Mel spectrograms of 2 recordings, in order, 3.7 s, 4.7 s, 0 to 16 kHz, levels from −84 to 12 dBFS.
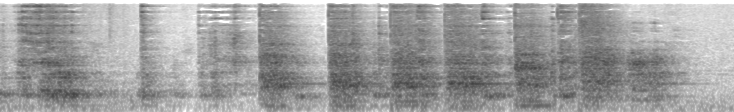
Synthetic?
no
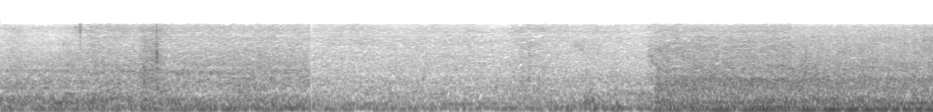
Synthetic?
yes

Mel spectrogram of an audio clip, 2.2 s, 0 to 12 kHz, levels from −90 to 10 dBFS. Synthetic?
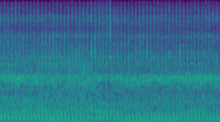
yes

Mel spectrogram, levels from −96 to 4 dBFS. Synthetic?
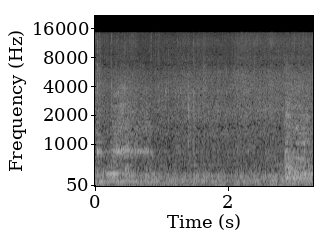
no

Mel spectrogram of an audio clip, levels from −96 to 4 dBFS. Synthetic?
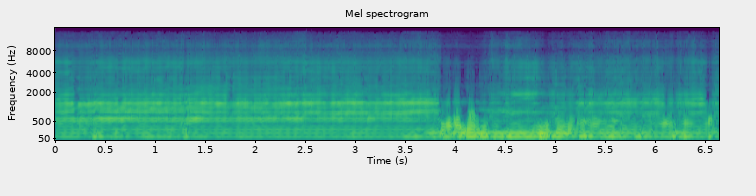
yes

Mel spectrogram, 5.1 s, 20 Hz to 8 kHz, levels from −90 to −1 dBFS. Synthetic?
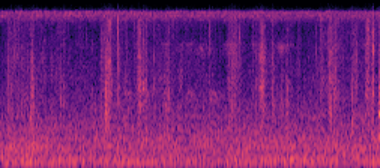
yes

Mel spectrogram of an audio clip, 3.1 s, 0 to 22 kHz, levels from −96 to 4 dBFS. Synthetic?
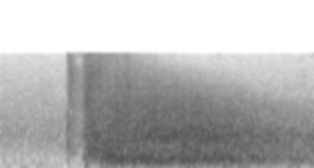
no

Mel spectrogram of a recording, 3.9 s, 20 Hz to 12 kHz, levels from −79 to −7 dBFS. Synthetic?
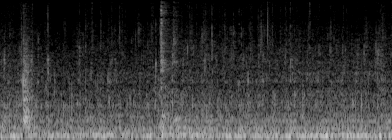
no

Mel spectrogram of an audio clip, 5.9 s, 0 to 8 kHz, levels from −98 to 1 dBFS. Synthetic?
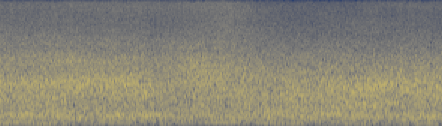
yes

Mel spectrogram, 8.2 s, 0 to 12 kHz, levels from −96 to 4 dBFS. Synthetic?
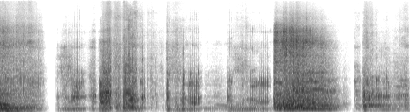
yes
